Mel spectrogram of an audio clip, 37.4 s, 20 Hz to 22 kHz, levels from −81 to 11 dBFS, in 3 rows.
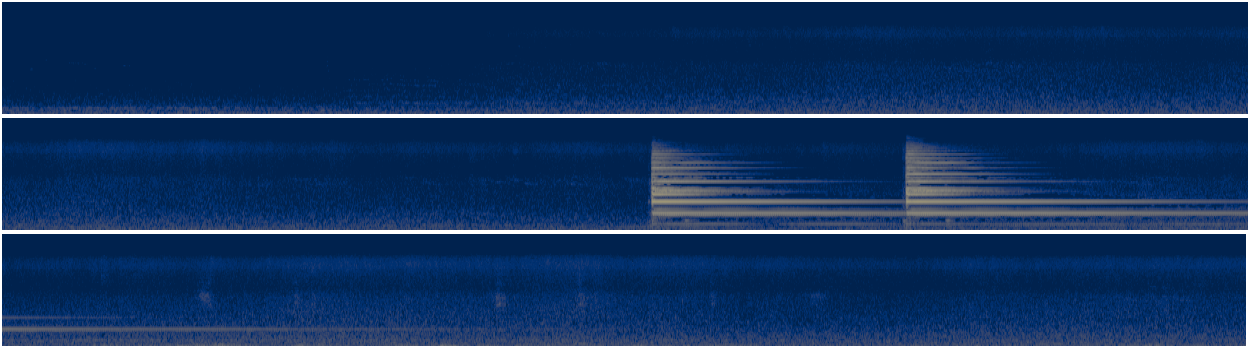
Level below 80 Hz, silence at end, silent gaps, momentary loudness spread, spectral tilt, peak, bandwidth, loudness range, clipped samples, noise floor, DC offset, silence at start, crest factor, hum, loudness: -60 dBFS; 0 s; none; 30 LU; -1 dB/octave; -10 dBFS; 15.5 kHz; 27 LU; under 0.1%; -61 dBFS; under 0.1%; 13.15 s; 28 dB; none; -29 LUFS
